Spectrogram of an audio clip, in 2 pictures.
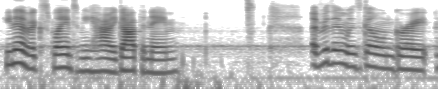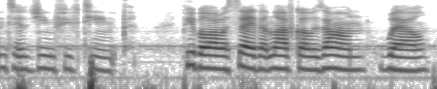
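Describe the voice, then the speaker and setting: A woman's voice: mid-range voice, steady tone, normal speed, slight background noise, lightly acted, low-quality recording. A woman voicing a grieving young woman from the American South, reading a first-person story in a Southern accent with a reflective, earnest manner. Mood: wistful.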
